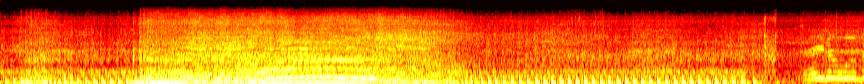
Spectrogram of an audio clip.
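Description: A dirt bike engine revs and chugs on a muddy trail, with a rising and falling whine in the middle and a steady idling putter before and after, close and fairly loud.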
